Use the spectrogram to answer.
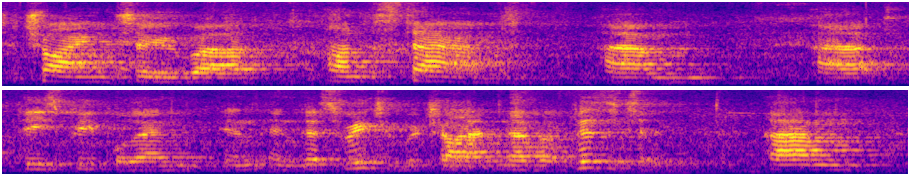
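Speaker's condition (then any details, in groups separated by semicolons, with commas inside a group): No condition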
